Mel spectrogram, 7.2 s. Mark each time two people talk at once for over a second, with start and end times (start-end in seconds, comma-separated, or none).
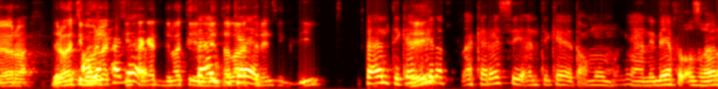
0.8-2.7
